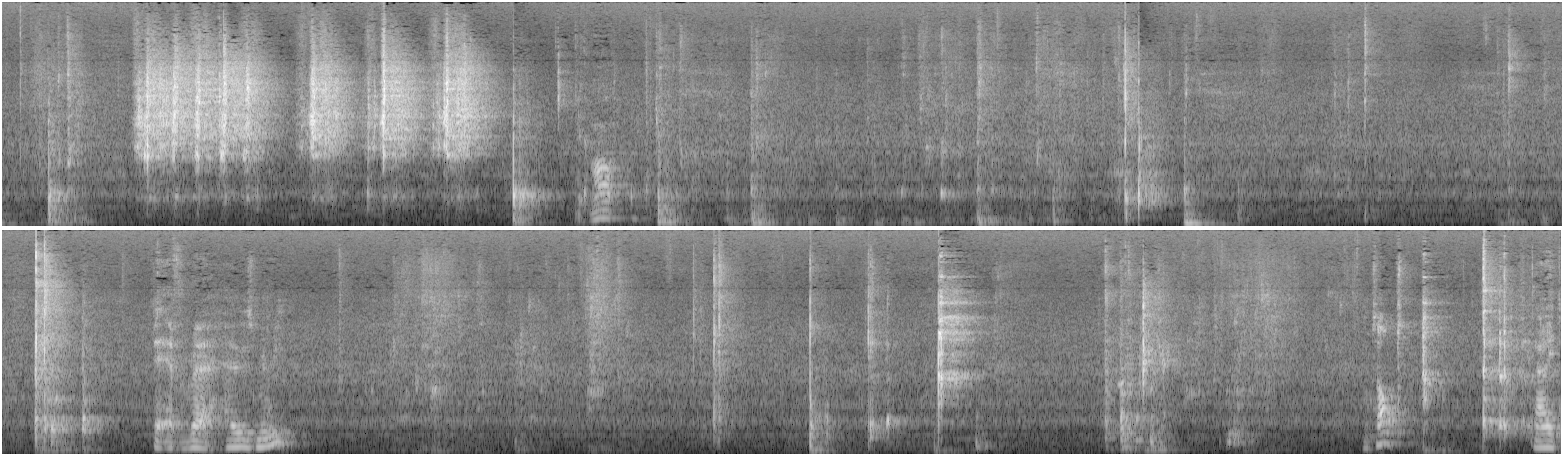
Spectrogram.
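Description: Olive oil poured from a bottle into a bowl of almonds, a hissing trickle lasting a few seconds near the start, followed by scattered knocks and clinks of bottles and jars being handled and set down on a kitchen worktop.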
